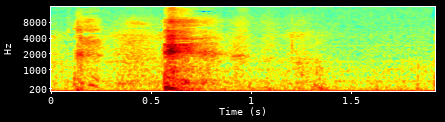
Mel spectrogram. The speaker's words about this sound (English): Oh, pardon me. A snort. I got a snort. Pardon me.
